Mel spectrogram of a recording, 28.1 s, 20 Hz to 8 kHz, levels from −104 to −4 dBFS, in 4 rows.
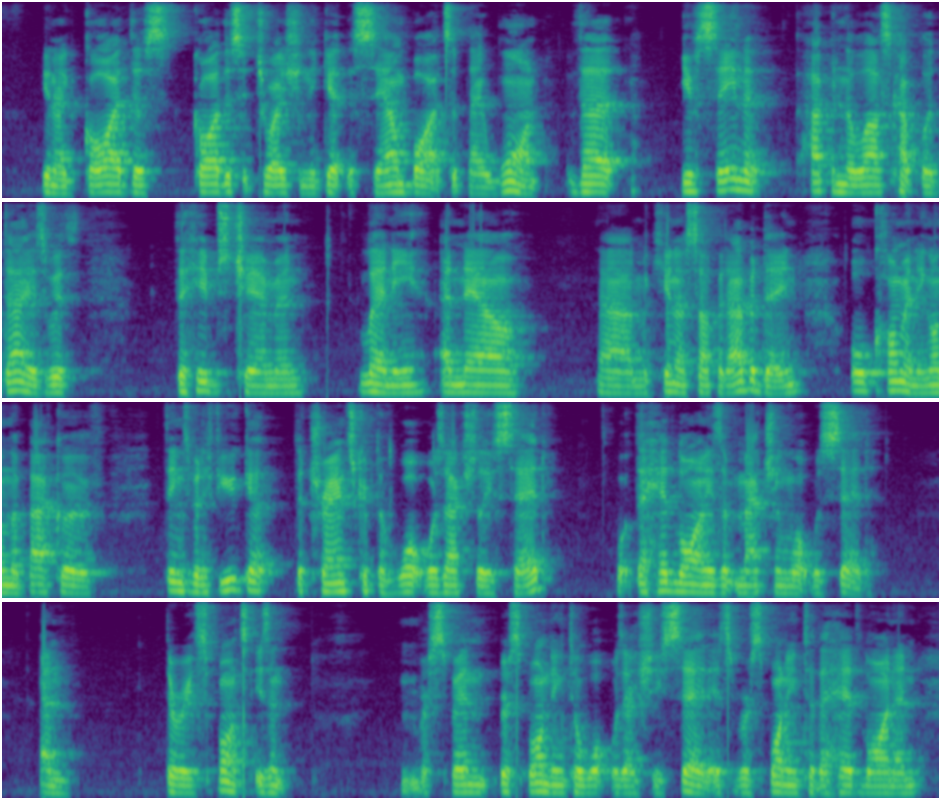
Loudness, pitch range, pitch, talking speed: -25 LUFS, 110-130 Hz, 115 Hz, 170 wpm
